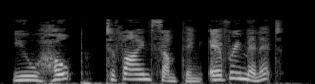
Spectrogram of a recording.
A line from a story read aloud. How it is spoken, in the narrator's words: he said urgently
